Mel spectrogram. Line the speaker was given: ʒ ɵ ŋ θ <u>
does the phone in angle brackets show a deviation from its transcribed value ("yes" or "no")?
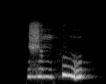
no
